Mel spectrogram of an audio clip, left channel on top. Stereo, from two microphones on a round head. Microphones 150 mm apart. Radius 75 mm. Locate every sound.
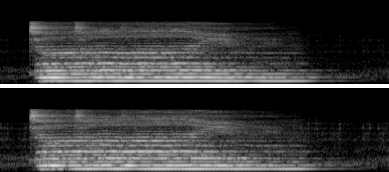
0.3 s singing: 45° left (ahead or behind), 1.2 m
